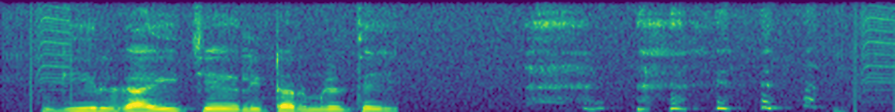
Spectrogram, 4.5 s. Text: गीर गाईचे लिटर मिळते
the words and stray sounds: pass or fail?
fail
